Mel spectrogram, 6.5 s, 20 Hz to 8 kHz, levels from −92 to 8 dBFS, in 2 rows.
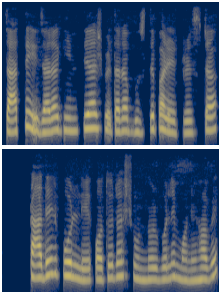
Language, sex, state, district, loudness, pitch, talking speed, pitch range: Bengali, female, West Bengal, Kolkata, -21 LUFS, 225 Hz, 145 wpm, 205-255 Hz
